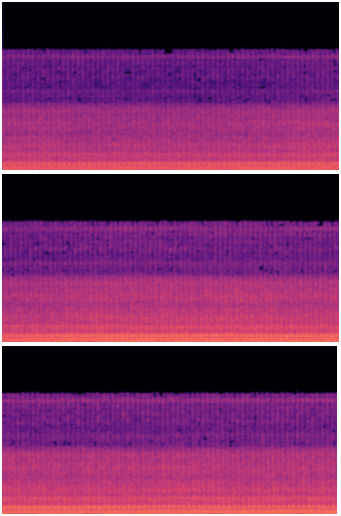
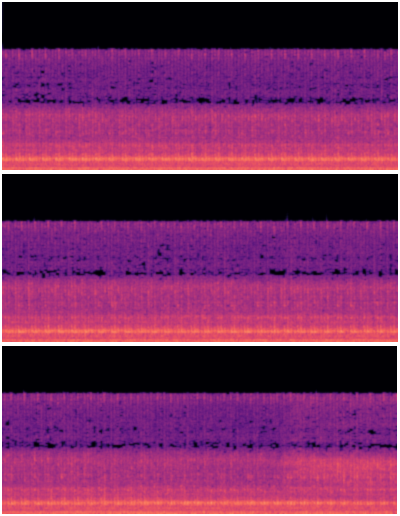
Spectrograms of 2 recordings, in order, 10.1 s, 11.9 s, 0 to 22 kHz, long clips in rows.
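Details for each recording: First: Kia Bongo III J3 Euro 4 diesel after replacing all 4 injectors and cleaning filter and tank, done for misfire, vibration and black smoke: steady even diesel clatter at constant idle, no misses or knocks; normal idle. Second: Kia Bongo III J3 Euro 4 diesel at idle: a hard, slightly uneven clatter of about two to three beats a second, with vibration and black smoke, from bad fuel injectors.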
